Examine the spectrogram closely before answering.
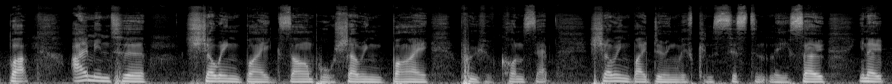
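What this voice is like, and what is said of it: Excited, enthusiastic speaking voice. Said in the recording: “which you can hear in my voice, the excitement in my voice”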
